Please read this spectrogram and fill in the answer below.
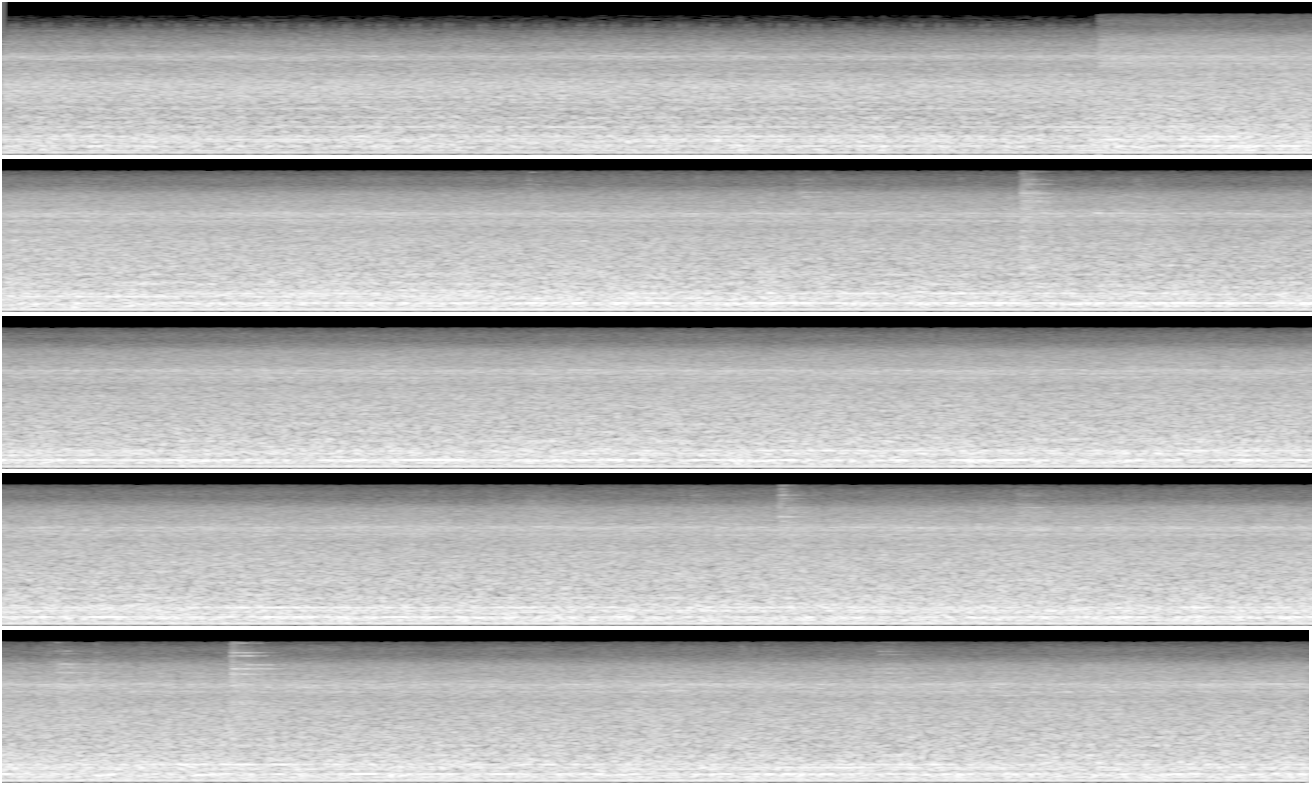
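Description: Mensch sand bedding truck running steadily, its engine humming while the conveyor throws sand out into the cow stalls. The sound gets louder about five seconds in and stays steady.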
